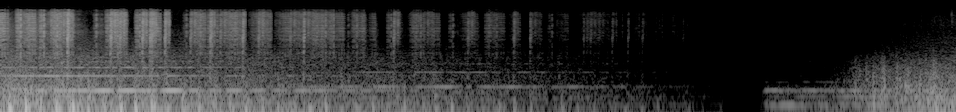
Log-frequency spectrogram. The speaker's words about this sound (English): Wind and rain surged through the nearby window, the perpetrator's most likely egress. Slinking up next to its edge, I peeked outside, rain streaking my face as the wind blew my hood back.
